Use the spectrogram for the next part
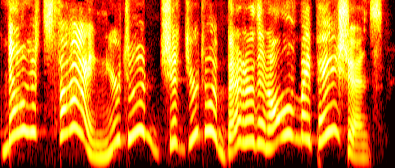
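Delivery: very high, sing-song therapist voice; therapist again. Retold or imitated. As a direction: squeak out the reassurance like a breezy shrink. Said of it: "She's like".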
